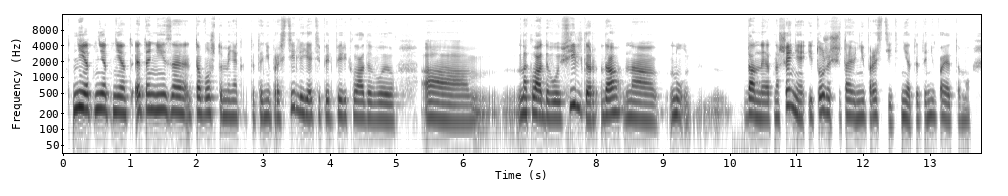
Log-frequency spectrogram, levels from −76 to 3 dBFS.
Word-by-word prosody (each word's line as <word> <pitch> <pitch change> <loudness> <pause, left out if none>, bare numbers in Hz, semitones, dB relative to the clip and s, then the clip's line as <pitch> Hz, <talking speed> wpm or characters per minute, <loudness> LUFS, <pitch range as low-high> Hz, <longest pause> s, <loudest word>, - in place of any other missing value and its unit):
Нет 245 -2 +7
нет 240 -1 +4
нет, 210 -2 +2
это 235 +1 +4
не 235 0 +3
из-за 215 -1 +1
того, 210 -1 +1
что 205 0 -6
меня 180 -1 -4
когда-то 175 -3 -11
не 180 - -4
простили. 175 +8 -4
Я 185 -3 +1
теперь 180 -1 -7
перекладываю. 165 -4 -2 0.4
Ам, 155 +4 -3 0.2
накладываю 195 -4 +1
фильтр, 230 - +2
да. 195 +3 +4
На 160 -3 -1 0.2
ну, 190 -1 -3
н - - -17 0.8
данные 170 -3 +3
отношения, 175 - +1
и 180 - -8
тоже 210 +3 +1
считаю: 175 -1 -4
"Не 175 - -4
простить". 170 -5 -6
Нет, 160 -3 -5
это 160 +2 -9
не 180 +1 -5
поэтому. 150 - -7
180 Hz, 145 wpm, -23 LUFS, 165-210 Hz, 0.8 s, Нет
